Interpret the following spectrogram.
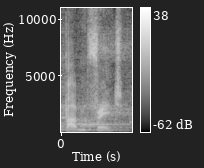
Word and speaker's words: Pontefract: So that's like Pontefract, but yes, pronounced pomfret, right? Okay, pomfret cakes.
